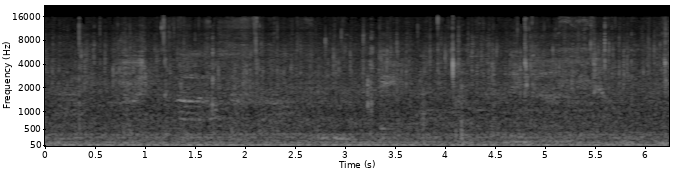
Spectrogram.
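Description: Faint chewing of a mouthful of hot food over a low steady room hum, with one small sharp click about four seconds in.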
